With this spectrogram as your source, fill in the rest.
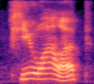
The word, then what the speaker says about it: Puyallup: But Orbital Robotics, which is in Puyallup, I got the pronunciation right.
